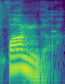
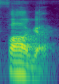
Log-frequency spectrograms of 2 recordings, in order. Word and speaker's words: Faga: Yeah, and at one time we thought it was Fanga. Yeah, one time, yeah, because the N thing that we often see with the players from the Polynesian pronunciations. But no, it's Isaia Faga. Yeah, they like to do. They don't do silent letters. They do loud letters that are invisible.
